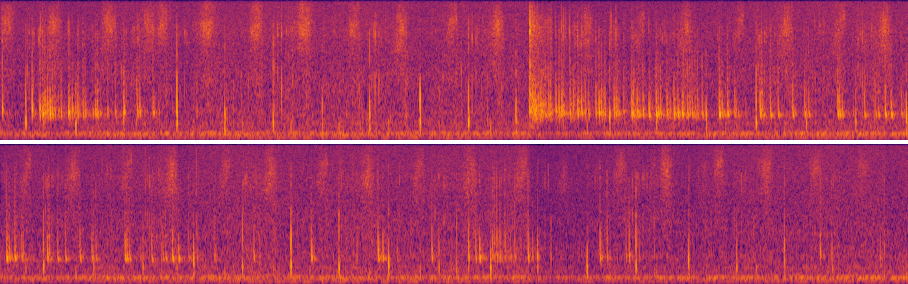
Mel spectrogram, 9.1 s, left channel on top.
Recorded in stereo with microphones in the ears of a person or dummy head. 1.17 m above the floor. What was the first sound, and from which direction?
Only background noise.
